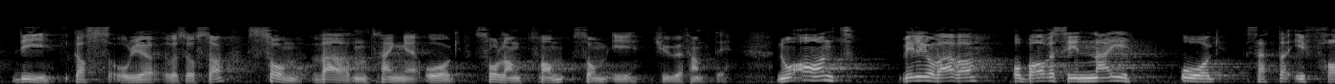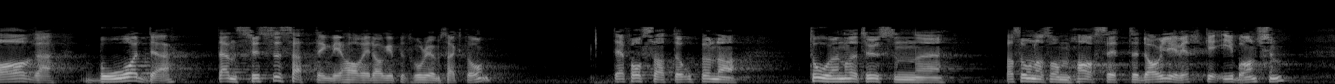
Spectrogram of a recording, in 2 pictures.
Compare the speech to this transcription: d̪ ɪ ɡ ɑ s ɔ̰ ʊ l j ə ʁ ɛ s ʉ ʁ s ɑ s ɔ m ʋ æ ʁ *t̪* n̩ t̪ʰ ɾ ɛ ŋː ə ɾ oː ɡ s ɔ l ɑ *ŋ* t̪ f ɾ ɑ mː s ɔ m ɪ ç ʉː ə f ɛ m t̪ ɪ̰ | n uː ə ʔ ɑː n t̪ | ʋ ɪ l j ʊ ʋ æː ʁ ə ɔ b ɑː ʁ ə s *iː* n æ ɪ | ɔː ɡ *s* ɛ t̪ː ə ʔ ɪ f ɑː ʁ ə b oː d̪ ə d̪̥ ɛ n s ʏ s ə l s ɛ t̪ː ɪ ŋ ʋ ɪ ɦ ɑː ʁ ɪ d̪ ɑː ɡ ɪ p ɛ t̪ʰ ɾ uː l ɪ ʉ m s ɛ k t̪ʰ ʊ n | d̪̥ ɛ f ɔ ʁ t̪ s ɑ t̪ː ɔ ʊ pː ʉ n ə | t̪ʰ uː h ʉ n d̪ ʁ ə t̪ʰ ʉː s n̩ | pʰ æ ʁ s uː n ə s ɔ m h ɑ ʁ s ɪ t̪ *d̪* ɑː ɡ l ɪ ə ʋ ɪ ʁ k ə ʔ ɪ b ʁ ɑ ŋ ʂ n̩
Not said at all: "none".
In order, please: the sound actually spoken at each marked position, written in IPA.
d̪, ŋ, iː, s, d̪

